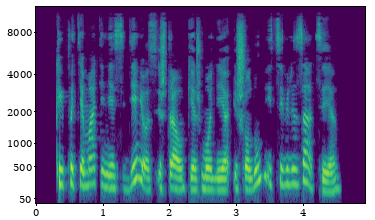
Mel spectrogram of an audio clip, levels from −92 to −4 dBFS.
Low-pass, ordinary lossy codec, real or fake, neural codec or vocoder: 10.8 kHz; AAC, 48 kbps; real; none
